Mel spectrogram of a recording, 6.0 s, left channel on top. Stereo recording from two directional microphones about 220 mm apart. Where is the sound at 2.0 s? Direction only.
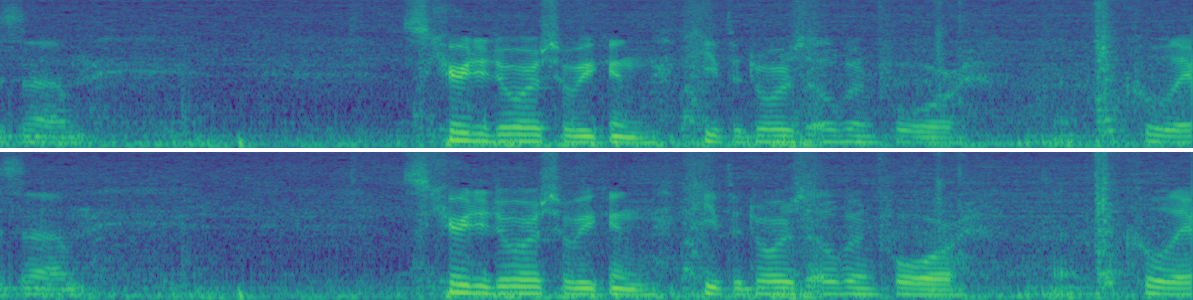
10° right (ahead or behind).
